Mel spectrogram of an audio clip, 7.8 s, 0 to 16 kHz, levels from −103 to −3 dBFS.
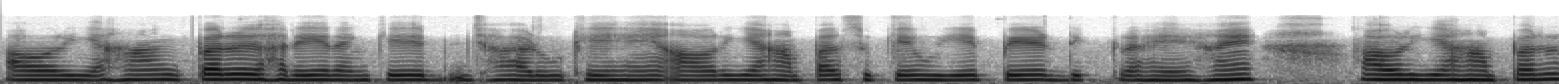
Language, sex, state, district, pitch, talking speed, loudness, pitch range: Hindi, female, Andhra Pradesh, Anantapur, 200 Hz, 160 wpm, -14 LUFS, 195-210 Hz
